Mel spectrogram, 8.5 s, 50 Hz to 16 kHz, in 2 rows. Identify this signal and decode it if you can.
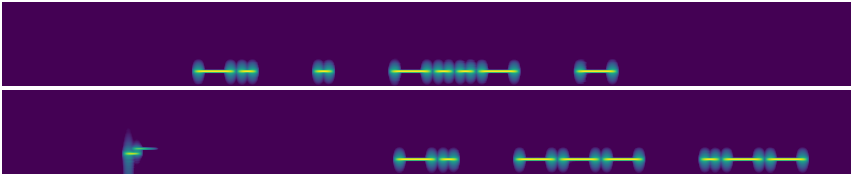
Morse code, heard as a keyed tone, about 23 wpm, spaced as for 16 wpm, 700 Hz. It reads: NEXT NOW
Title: 2x Character Spacing - Top 500 Words - 22wpm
